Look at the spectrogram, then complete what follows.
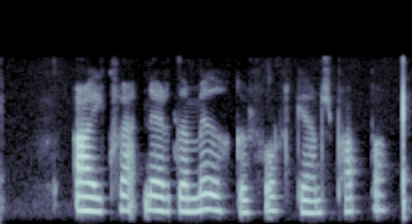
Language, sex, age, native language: Icelandic, female, 11, Icelandic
